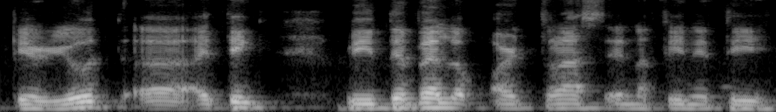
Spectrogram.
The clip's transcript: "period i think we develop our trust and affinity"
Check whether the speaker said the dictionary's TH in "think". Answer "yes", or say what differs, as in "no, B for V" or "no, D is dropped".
no, T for TH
